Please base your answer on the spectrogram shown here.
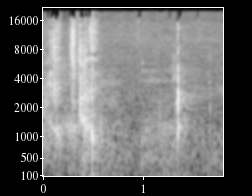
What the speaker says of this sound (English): I love her chewing noises.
